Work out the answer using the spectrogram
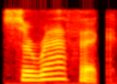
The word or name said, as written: seraphic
